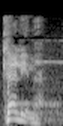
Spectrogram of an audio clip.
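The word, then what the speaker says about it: كَلِمة: أما لغاتها فكلمة كما ننطقها نحن، كلمة على وزن نبقة.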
